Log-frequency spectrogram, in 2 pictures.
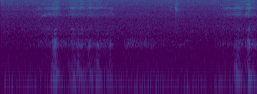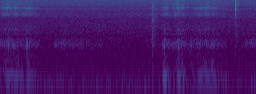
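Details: Cat snoring: soft, low rasping breaths recurring about every two seconds, with faint wheezy overtones and a quiet room behind.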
